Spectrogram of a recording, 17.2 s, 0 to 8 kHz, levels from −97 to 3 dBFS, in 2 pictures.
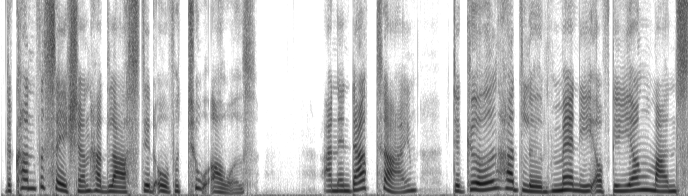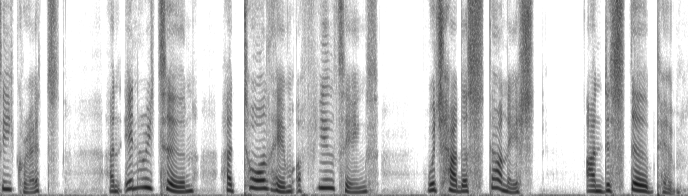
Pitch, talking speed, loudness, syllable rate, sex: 235 Hz, 125 wpm, -17 LUFS, 3.7 syllables/s, female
